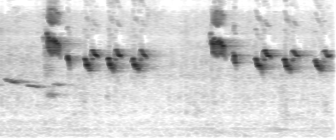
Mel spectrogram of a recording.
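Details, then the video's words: Orange-headed thrush singing 'teler': a thin low whistle, then a bright descending phrase of five or six quick, slurred, chirping notes, repeated after a brief pause. "Anis Merah teler"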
